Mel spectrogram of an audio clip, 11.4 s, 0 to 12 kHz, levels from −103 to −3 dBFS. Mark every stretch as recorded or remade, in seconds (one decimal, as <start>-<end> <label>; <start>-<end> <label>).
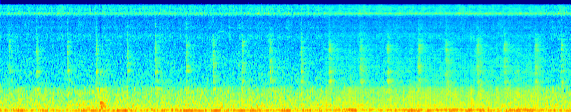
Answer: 0.0-6.5 recorded; 6.5-10.9 remade; 10.9-11.4 recorded

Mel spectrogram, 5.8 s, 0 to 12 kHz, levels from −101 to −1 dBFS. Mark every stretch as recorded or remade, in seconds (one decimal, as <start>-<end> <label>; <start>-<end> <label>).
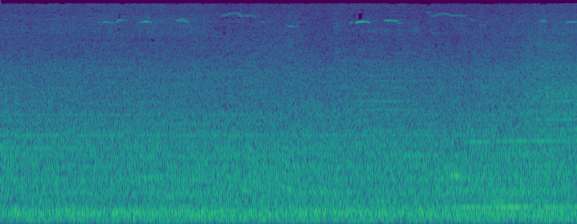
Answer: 0.0-1.8 recorded; 1.8-2.4 remade; 2.4-5.8 recorded

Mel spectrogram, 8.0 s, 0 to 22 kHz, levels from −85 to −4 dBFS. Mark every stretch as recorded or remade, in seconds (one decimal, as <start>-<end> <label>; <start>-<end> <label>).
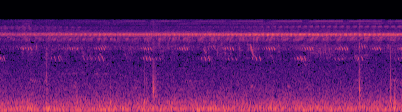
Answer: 0.0-8.0 recorded

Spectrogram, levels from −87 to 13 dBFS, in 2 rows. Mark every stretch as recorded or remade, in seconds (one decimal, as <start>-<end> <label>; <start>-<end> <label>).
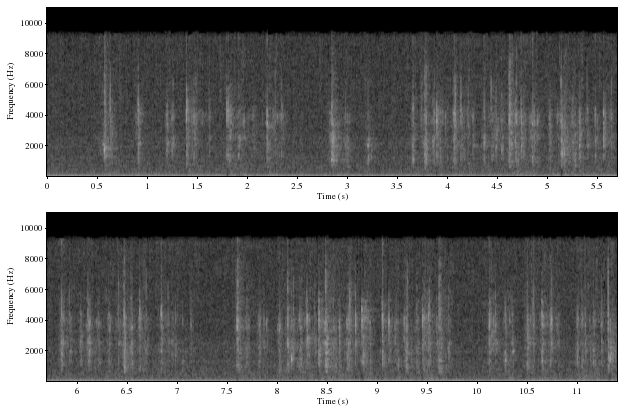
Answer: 0.0-1.8 recorded; 1.8-2.3 remade; 2.3-11.4 recorded

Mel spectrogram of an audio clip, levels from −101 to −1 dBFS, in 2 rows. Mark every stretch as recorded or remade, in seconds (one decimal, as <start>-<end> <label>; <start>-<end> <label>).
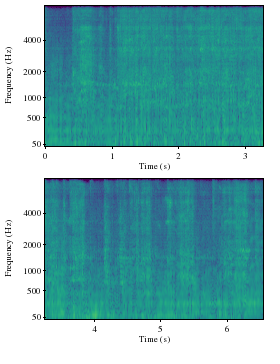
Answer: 0.0-6.6 remade

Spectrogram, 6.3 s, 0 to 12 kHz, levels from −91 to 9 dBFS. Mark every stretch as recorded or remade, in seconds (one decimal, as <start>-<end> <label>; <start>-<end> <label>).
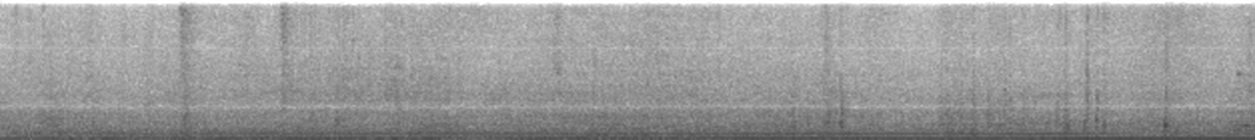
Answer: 0.0-0.5 remade; 0.5-6.3 recorded

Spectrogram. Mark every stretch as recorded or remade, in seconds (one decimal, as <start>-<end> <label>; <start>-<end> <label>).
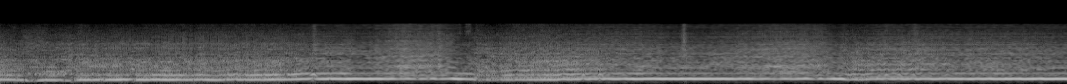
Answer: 0.0-10.7 remade

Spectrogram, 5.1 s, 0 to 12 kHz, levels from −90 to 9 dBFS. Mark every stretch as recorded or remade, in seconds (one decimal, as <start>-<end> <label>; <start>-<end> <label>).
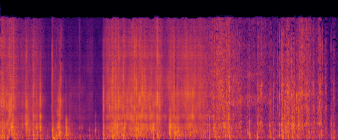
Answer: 0.0-3.1 remade; 3.1-5.1 recorded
